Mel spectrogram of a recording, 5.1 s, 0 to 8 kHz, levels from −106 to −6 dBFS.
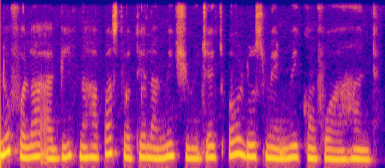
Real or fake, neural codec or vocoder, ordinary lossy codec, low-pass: real; none; Opus, 64 kbps; 7.2 kHz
